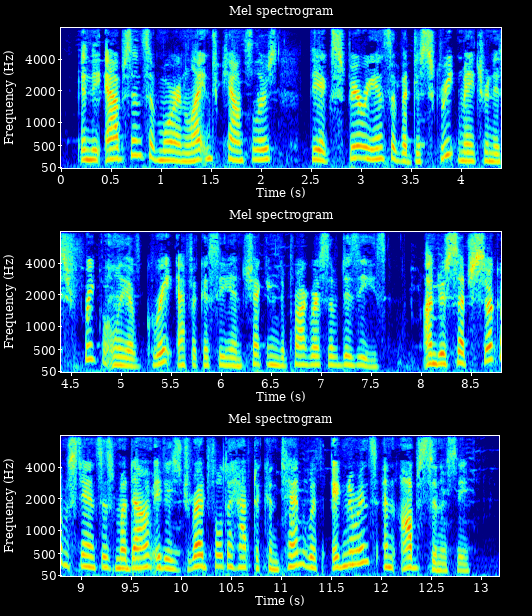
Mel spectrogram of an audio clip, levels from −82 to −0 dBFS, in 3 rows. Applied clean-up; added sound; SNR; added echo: neural separator model SepFormer DNS4.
